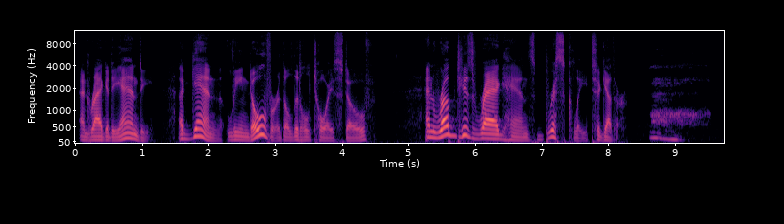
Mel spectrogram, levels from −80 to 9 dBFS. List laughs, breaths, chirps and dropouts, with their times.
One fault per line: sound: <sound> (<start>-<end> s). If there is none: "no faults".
sound: sigh (8.6-9.5 s)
